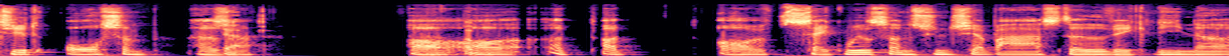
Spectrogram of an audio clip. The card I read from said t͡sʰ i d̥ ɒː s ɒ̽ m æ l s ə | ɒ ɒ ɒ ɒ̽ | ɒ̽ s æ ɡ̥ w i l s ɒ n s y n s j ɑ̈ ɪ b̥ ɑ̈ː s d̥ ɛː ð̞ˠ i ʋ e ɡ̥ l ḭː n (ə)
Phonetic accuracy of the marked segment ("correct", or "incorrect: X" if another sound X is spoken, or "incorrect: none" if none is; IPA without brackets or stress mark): incorrect: ɐ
